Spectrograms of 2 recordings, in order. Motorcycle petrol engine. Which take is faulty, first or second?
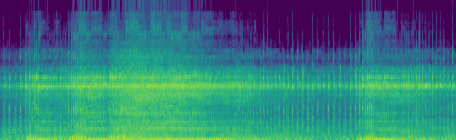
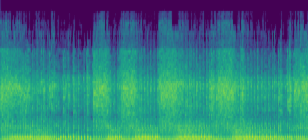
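first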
